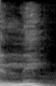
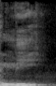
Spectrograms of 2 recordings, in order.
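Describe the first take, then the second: First: The vowel is short and lax. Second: The vowel is long and tense. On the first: The speaker calls it right. "é le. Bem curto" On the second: The speaker calls it wrong. "não é li"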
